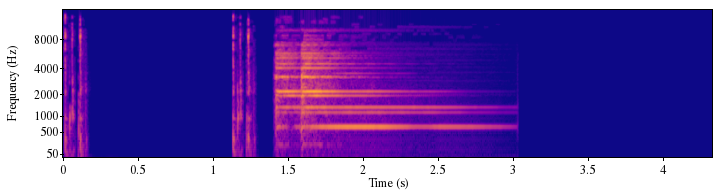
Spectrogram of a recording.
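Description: Subscribe-button sound effect: a mouse click, a quick double click about a second later, then a single bright bell ding that rings out and fades over about a second and a half.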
